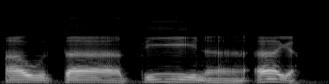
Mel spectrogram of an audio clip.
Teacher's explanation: Dan seterusnya apabila bertemu dengan hamzah mufrad seperti pada ayat yang ke-118 pada kalimah au ta'tina, maka hamzah mufrad diibdalkan kepada alif mad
